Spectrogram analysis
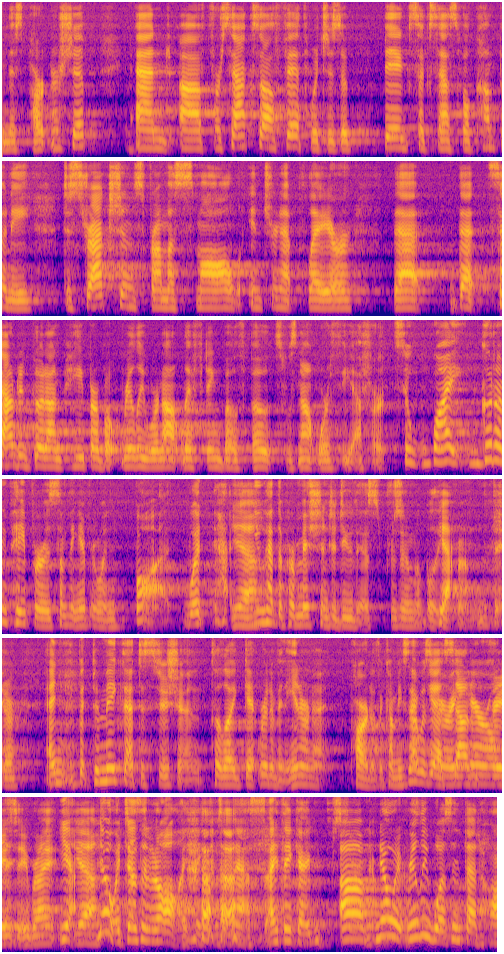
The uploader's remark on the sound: Live interview recorded at An Evening With Code Commerce in Las Vegas.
